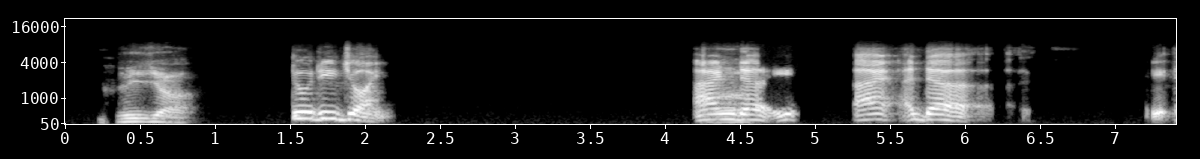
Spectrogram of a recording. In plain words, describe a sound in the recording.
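A man speaks calmly and close to a microphone, reading out in short phrases.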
